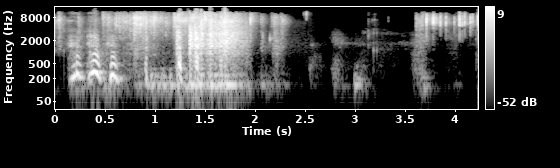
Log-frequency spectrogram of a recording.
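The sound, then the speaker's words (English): Dice, rolled for a brawl roll, clatter and rattle across a hard table, a dense burst of clicks for a couple of seconds, then a few scattered taps, with a brief voiced sound at the start. “I need to find my dice.”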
